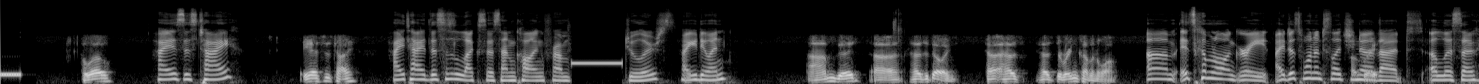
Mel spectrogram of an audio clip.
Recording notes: Phone Prank.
